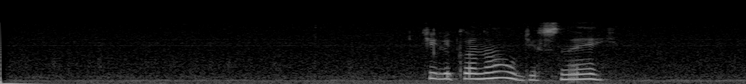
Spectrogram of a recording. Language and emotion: Russian, sad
